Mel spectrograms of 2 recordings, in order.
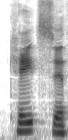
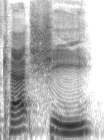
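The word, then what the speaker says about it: Cait Sith: just hope in in Final Fantasy 7 rebirth Kate Sith is actually a usable character and I don't care that his name is cat shei really that's how they say it's pronounced that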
